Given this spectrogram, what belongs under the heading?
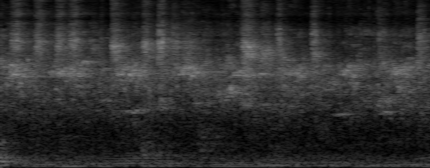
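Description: A flock of cockatiels, including pearl and black-headed birds, calls from an aviary in a busy overlapping chorus of shrill chirps and squawks, repeating continuously and fairly close.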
